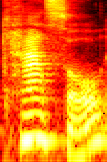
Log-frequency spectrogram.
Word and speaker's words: castle: We have castle is the example. Castle, no T.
